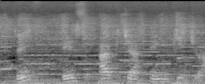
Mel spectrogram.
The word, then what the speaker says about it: akcha: Tal como estoy escribiendo, pronuncio. Akcha. ¿Ya? Entonces, ¿cuáles son las 3 palabras que habíamos aprendido? Es rin-rin, shimi, akcha.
